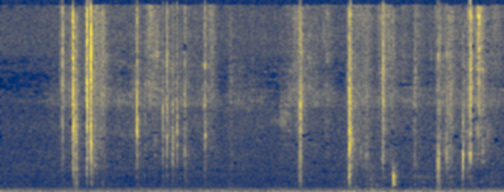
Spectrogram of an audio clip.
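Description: Fingers tap the feet, face and arms of a solid, hand-sized grey-green plastic monster action figure and move its limbs. Sharp, bright joint clicks and light taps come through over a steady low hum. Each click dies away almost instantly.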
